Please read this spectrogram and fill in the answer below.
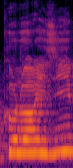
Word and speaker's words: Colorisi: Alors, Colorisy, pour ceux qui veulent l'orthographe, c'est C-O-L-O-R-I-S-I, donc comme ça se prononce.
